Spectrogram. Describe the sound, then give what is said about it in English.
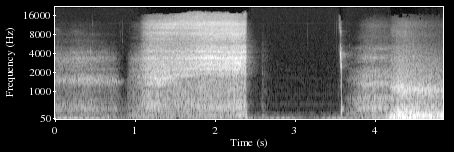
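A group of people takes a communal breath together: a long, loud, breathy inhale, then a moment of near silence broken by a brief click, then a soft, airy exhale. “Should we take a communal breath?”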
